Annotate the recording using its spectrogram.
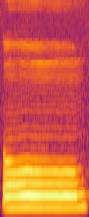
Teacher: ओम के ओकार का उच्चारण सर्वत्र प्लुत ही होता है। आप ओम बोल के देखिए, ओम, तो आपको कितना समय लग रहा है, तिगुना लग रहा है।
